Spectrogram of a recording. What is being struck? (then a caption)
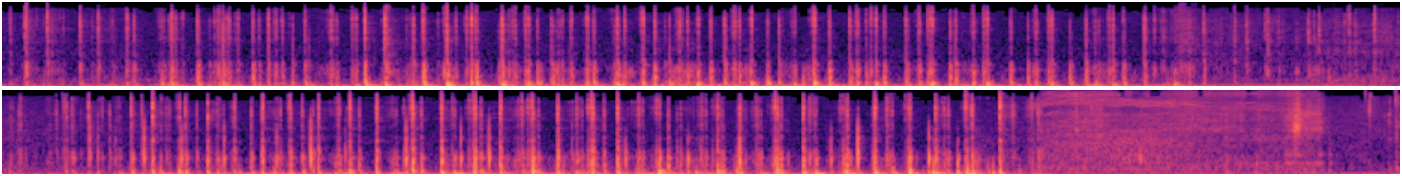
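Plastic cup. A plastic Solo cup is tapped softly and rapidly up close, making dull, low, short taps in quick uneven bursts. The tapping eases briefly around the middle, picks back up, then drops to near-silence at the end.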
